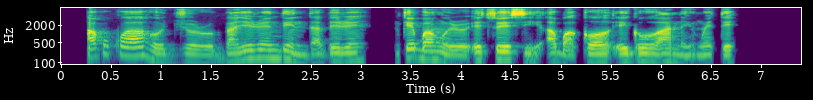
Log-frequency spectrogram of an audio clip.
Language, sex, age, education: Igbo, male, 15-29, tertiary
